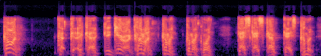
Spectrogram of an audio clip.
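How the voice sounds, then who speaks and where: A man voicing a bossy, excitable male goblin leader who barks hurried orders at his gang in a tabletop game. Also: fairly high pitch, slightly rough, dry recording, voice pushed up, full character voice. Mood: excited. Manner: shouty, hurried barking of orders. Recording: dull dry lo-fi recording.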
